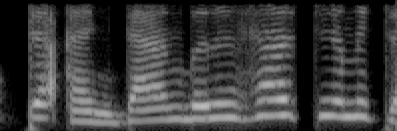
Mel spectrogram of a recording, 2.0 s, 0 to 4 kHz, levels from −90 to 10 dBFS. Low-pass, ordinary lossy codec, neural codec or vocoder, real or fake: 3.6 kHz; none; codec, 24 kHz, 0.9 kbps, WavTokenizer, medium music audio release; fake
